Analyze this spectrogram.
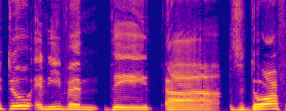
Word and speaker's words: Zadorov: and even the uh zidor is that's how you say his name yes they continue to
